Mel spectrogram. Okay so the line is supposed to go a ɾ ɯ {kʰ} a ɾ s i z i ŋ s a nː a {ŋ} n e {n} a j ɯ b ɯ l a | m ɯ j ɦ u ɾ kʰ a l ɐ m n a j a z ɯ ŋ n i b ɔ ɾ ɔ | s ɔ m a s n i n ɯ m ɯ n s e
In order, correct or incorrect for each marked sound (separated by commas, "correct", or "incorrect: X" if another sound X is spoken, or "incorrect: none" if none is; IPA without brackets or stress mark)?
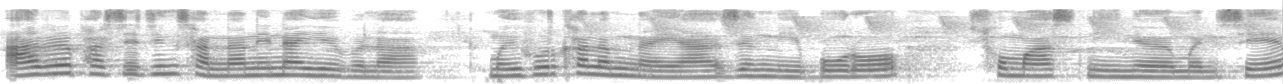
incorrect: pʰ, incorrect: none, correct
